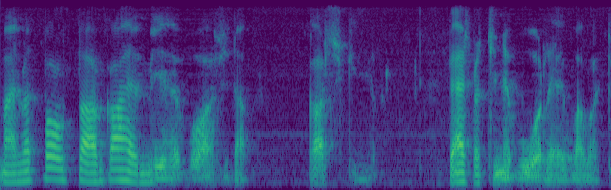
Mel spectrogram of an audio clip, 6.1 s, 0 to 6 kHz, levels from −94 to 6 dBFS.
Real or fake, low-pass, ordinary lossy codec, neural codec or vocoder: fake; 5.4 kHz; none; vocoder, 22.05 kHz, 80 mel bands, HiFi-GAN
